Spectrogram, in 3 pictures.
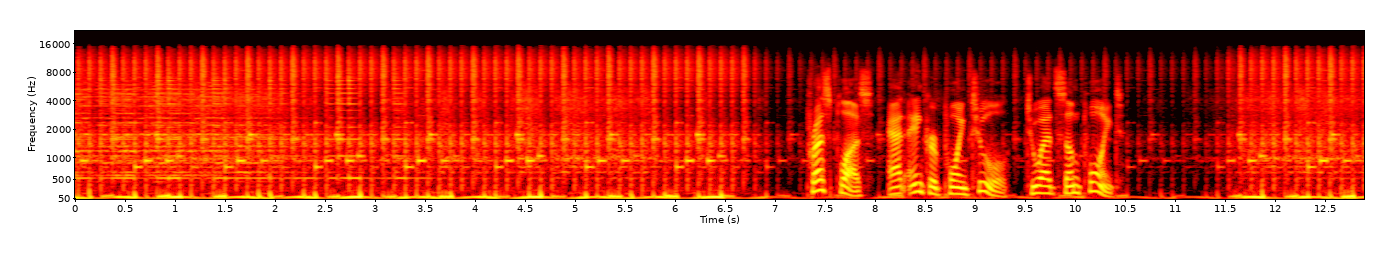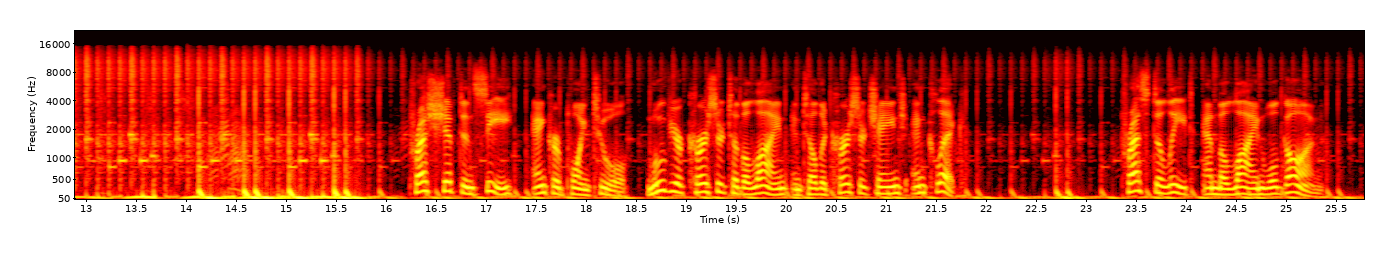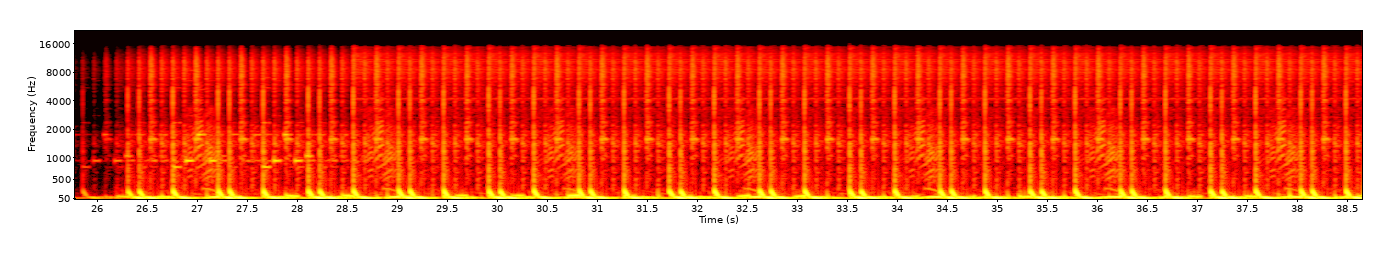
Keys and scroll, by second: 17.9 shift+c, 21.1 BackSpace, 25.5 BackSpace, 28.3 super+z, 30.8 BackSpace, 33.8 BackSpace, 36.0 BackSpace, 37.0 v.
